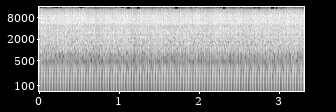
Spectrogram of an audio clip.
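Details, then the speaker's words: Engine running on wood gas from an automated gasifier powering the building, little humidity in the gas: firm, even chugging at constant speed with no surging or misfires; very stable running. "I said, the main thing is just to let everybody hear the stability of the engine, and to me that's priceless."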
